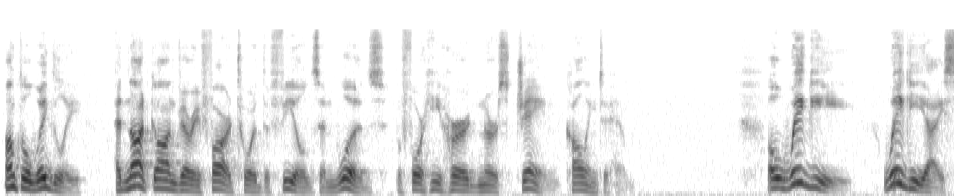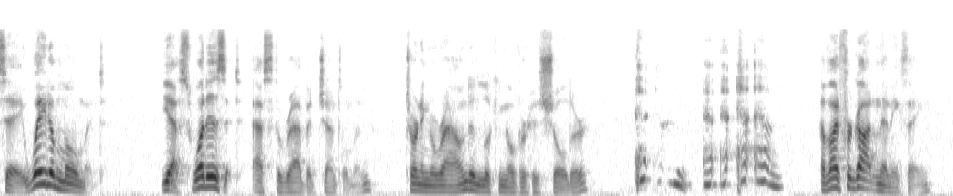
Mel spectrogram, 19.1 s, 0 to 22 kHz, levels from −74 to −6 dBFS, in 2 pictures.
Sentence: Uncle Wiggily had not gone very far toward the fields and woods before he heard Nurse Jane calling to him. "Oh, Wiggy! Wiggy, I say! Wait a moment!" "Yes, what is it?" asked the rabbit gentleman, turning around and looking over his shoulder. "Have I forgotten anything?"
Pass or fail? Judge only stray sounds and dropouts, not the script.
fail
